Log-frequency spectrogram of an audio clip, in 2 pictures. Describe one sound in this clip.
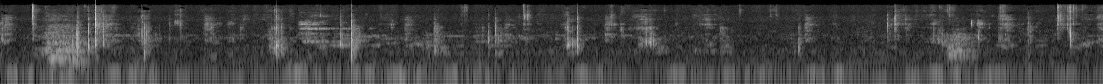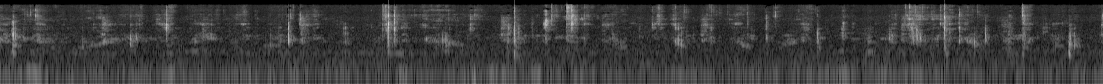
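Wet mouth clicks and lip smacks sound very close to a microphone.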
